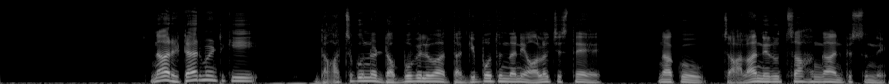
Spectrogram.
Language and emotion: Telugu, sad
